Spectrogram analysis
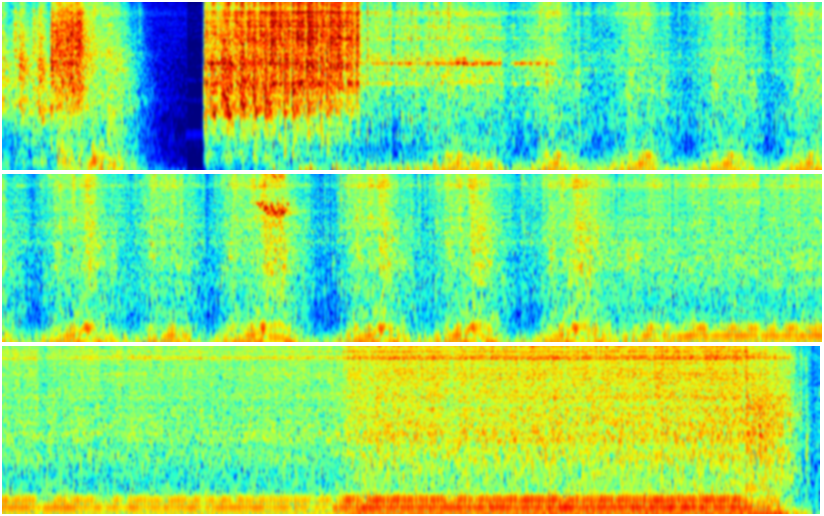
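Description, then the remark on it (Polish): A race car engine, fitted with a pneumatic gear-change system, cranks after its gear-change compressor pumps up, then catches and fires up. It revs in a series of sharp, rising blips before settling into a loud, steady roar. No one speaks. “Znaczy teraz pompuje się kompresor od zmiany biegów i odpalamy.”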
